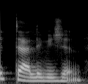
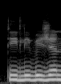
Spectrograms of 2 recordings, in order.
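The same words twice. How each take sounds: First: टेलीविजन starting with टे, as teh-lee-vision; pronounced with TE. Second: टेलीविजन starting with टी, as tee-lee-vision; mispronounced first vowel. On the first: Teacher corrects the reading, टेलीविजन with टे first. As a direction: open e in the first syllable of टेलीविजन. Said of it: "टीई को टे". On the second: Teacher shows learners what not to say, टेलीविजन with टी first. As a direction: say टेलीविजन as टीलीविजन, long ee first. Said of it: "नहीं पढ़ेंगे". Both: Shown as a demonstration.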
